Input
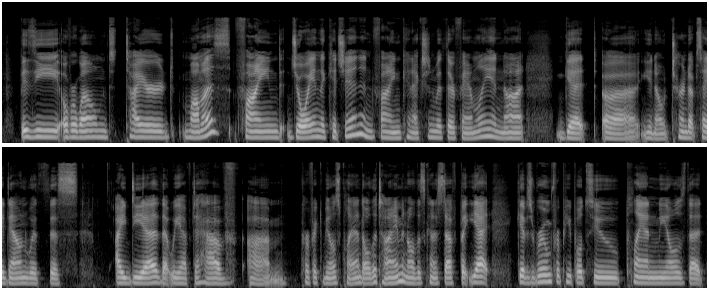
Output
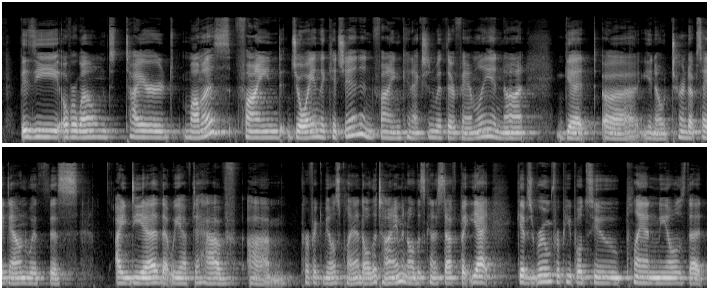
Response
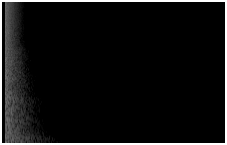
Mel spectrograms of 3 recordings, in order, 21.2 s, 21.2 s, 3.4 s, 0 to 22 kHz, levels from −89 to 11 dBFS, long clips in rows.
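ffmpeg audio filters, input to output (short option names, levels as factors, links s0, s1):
-filter_complex "[0:a]asplit=2[s0][s1];[s1]equalizer=f=320:t=o:w=0.71:g=14[s2];[1:a]atrim=start_sample=2205[s3];[s2][s3]afir=irnorm=-1:irlink=0,volume=0.112[s4];[s0][s4]amix=inputs=2:normalize=0,volume=2"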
